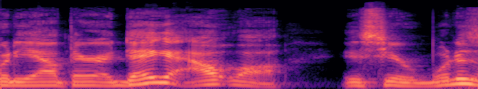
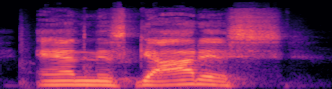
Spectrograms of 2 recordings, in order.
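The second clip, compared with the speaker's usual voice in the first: normal talking voice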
